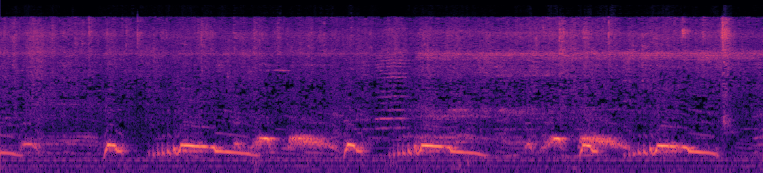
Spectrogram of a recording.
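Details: Repeated lure call of a Eurasian collared dove meant to draw a reply: a rapid run of coos, each a short sharp note followed by a longer, gently falling coo, coming about every second and a half.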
